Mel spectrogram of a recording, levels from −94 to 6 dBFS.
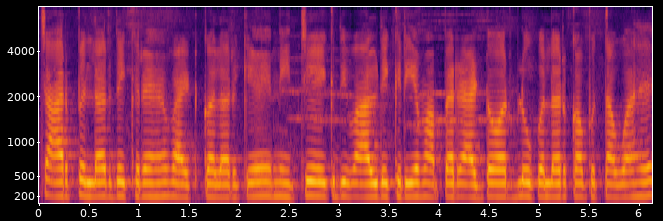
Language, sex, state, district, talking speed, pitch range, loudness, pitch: Hindi, female, Jharkhand, Jamtara, 215 wpm, 195-200 Hz, -16 LUFS, 195 Hz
